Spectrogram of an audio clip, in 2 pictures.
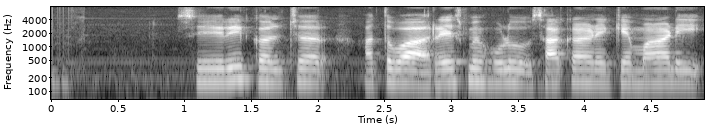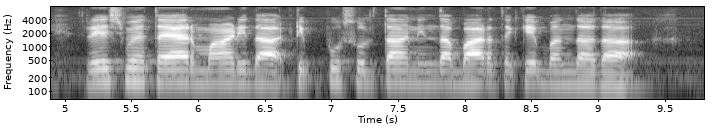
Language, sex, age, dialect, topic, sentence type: Kannada, male, 18-24, Northeastern, agriculture, statement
